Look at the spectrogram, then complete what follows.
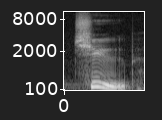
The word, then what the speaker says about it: tube: Do you notice how I pronounce the word tube? The first part of the word sounds like chair. It is common in British English to pronounce the TU sound as chew.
